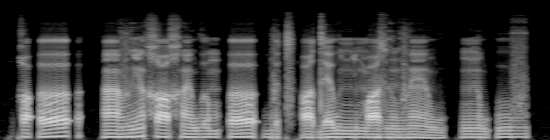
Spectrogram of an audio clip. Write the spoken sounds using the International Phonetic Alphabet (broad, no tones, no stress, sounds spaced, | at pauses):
q ɑ ʔ ʌː ʔ | ã v ĩ χ ɑ χ ɛ̃ w ɤ m ʔ ʌː ʔ b ə t͡sʼ ɑ d ɛ w ɲ i m ɑ z ũ v ɛ̃ː w | ŋ ə̃ w ʔ u v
